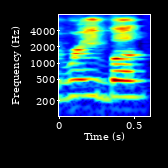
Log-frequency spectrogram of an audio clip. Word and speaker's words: Reva: Listen, I love Reva. I'm rocking with Reva.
